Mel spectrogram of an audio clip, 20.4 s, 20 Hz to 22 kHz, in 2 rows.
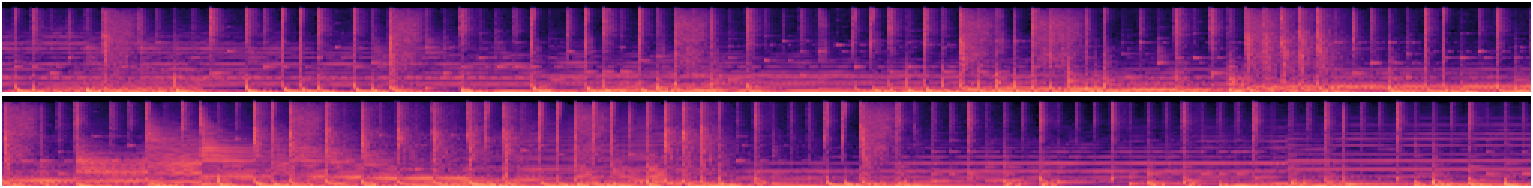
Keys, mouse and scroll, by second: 2.6-3.6 scroll up 2, 3.6 click, 3.7 g, 4.6 shift+middle click, 5.0 click, 5.1 g, 5.6 click, 6.6 Tab, 6.9 shift+middle drag, 7.1 scroll up 1, 7.2 a, 7.4 g, 8.9 Tab, 8.9 click, 9.1 Tab, 9.4 a, 9.5 g, 11.2 Tab, 11.3 click, 11.5 Tab, 11.8 a, 12.0 g, 14.4 Tab, 14.5 click, 14.7 Tab, 15.0 a, 15.9 shift+middle click, 16.1-16.8 scroll up 4, 16.3 1, 16.8 shift+middle click, 17.2 click, 18.1 i, 18.5 click.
